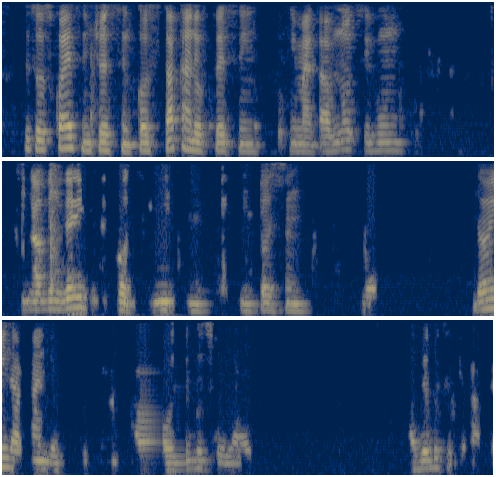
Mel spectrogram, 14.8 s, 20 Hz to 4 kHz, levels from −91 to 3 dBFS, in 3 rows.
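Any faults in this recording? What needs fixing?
The first fault is a call audio freeze from 11.22 to 11.46 s, likely caused by packets stalling in transit so that the jitter buffer ran dry. The receiver bridged the wait by extending the last sound for about 0.22 s as a fading buzz or hiss, with no drop to full silence. When delivery resumed, the speech picked up exactly where it had stopped, so nothing is lost but a 221 ms pause has been inserted. Keeping a steadier network path, or allowing the jitter buffer a larger margin, would prevent these stalls.

Right after that, a burst of packet loss runs from 11.58 to 11.69 s. Roughly 100 ms of packets were lost or arrived too late to play, and the receiver concealed the hole by stretching and fading the preceding sound for about 90 ms. The result is a brief held buzz or hiss, after which the speech resumes further along with that stretch missing. 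Forward error correction or redundant packets would let the receiver rebuild short bursts like this.

The last fault is a jitter buffer speed-up from 14.13 to 14.70 s. Following the earlier disruption, the buffer was holding more audio than its target, so the receiver trimmed short pitch-period pieces in rapid succession, removing something around 70 ms in total. The speech plays at about 112% speed with its pitch unchanged and sounds briefly hurried. A gentler catch-up rate, spreading the removal over a longer stretch, would keep the acceleration from being heard.

Throughout the clip, nothing reaches above 4 kHz, which fits the narrowband G.711 mu-law call codec.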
